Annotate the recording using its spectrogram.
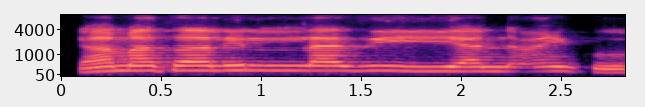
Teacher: tidak boleh berdengung, tapi dia cepat, dia izhar namanya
